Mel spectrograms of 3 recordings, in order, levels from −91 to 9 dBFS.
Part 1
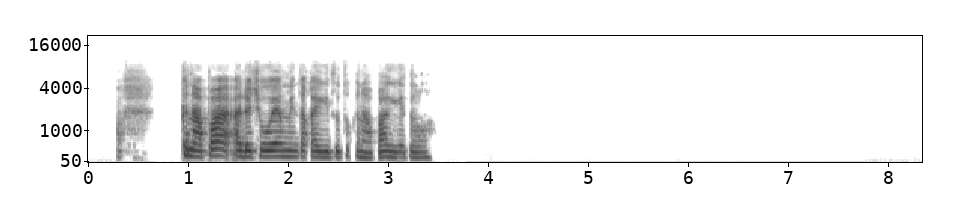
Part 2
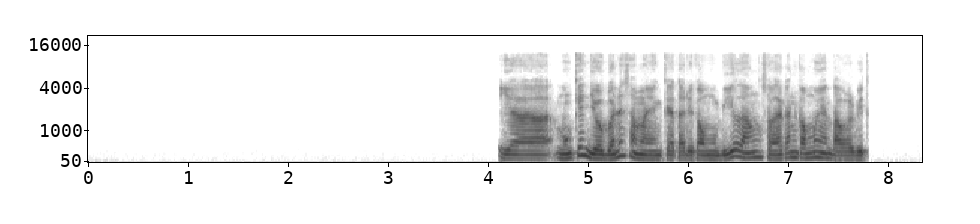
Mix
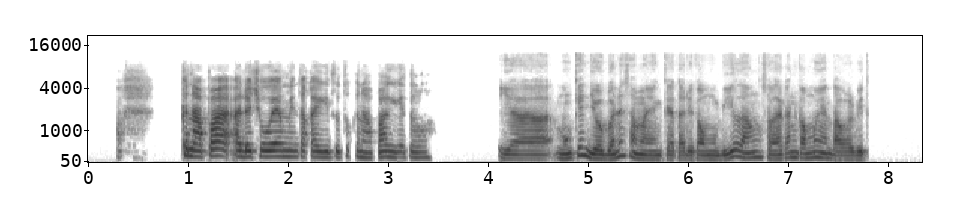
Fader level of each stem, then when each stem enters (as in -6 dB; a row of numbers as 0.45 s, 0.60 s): +1.5 dB, +1.0 dB; 0.00 s, 0.00 s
